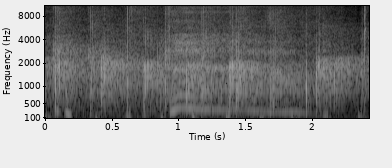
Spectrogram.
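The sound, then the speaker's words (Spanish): Scattered clapping from a small group, irregular sharp claps, with a faint voice murmuring underneath, during a live Sunday broadcast from a virtual lobby. “Hoy es domingo y estamos aquí en casita, en nuestro lobby virtual, en vivo, que merece un fuerte aplauso por eso en este día.”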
